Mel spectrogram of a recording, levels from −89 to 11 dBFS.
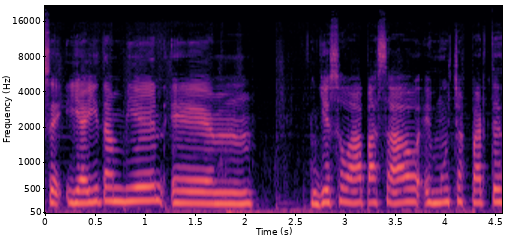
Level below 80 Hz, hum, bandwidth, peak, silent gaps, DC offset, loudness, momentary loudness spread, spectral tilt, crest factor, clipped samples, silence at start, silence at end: -46 dBFS; none; 15 kHz; -12 dBFS; none; under 0.1%; -24 LUFS; 5 LU; -5 dB/octave; 12 dB; under 0.1%; 0 s; 0 s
